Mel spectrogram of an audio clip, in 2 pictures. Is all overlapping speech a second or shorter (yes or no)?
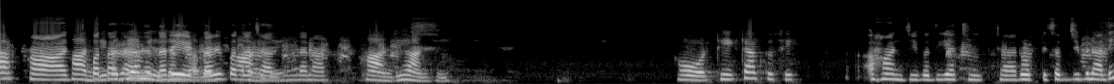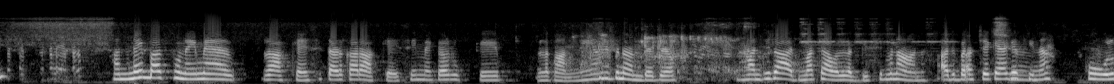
no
